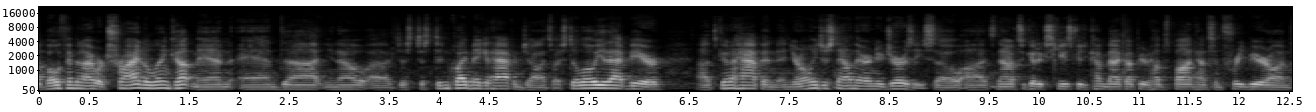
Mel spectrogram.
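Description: Hoarse young male consultant, tired, casual chatty shout-outs, lowish voice, faint background hiss. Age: young adult. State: hoarse and exhausted. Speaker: marketing consultant. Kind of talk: casual conference recap vlog. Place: small dim room indoors.

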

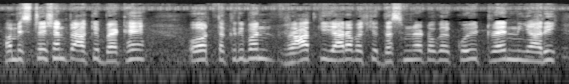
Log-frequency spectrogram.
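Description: A man in his forties vlogging to his phone camera on an outdoor train platform at night, in a chatty, relaxed way. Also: high voice, moderate pace. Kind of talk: casual vlog narration. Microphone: phone at arm's length. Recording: faint outdoor background noise.

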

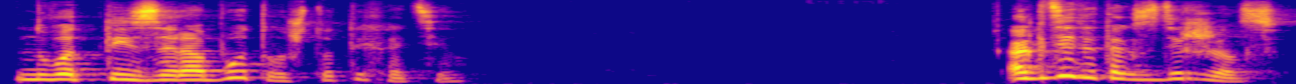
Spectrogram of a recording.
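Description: An actress playing a scolding, practical young peasant wife in a 1980s Soviet radio drama, reproachful and sighing, on a noisy old recording. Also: female voice, mid-range voice, very animated, moderate pace, a little mellow, breathy edge.

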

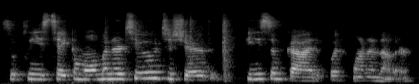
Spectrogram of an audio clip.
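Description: A middle-aged woman pastor leading an online worship service from a small room at home, speaking gently and encouragingly over a video call. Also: on the high side, lively intonation, moderate pace.

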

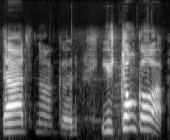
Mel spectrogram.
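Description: An excitable gamer improvising a casual, dramatic video game roleplay. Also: mid-range voice, unhurried. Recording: dull lo-fi mic with clear background noise.

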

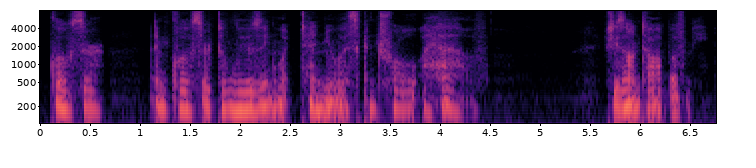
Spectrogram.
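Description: A man narrating a romance audiobook in the first person, intimate, hushed and intense, with deliberate phrasing. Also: high voice, dry recording. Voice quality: husky, breathy, gravelly.

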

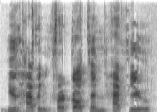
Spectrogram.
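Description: A man voicing an excited, eager little girl pig in a children's storybook. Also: a little high, moderate pace, voice pushed up. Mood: pleading. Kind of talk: children's storybook read-aloud.

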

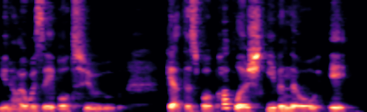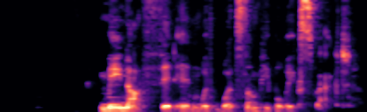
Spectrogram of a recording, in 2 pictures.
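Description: A woman's voice: low-pitched, flat delivery, normal speed, gravelly, slightly rough. A woman author on a panel, speaking thoughtfully and carefully over a video call from a home study. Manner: thoughtful, hedging. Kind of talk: casual panel talk.

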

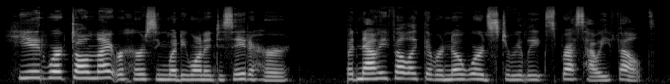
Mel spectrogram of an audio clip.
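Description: Woman, high voice, narrator, scripted fan audio drama storytelling. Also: fairly quick, fairly bright tone.

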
